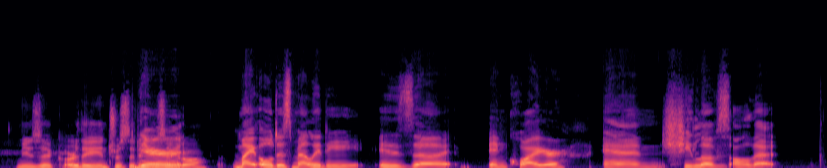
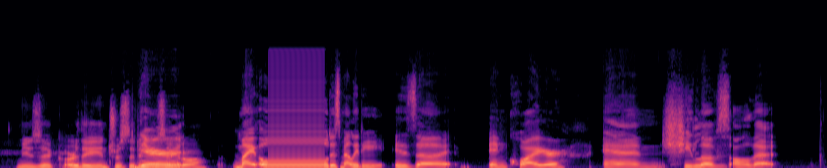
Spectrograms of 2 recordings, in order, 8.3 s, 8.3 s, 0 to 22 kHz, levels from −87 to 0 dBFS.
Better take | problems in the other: first | audio freezing; at 2.5 s for 0.5 s

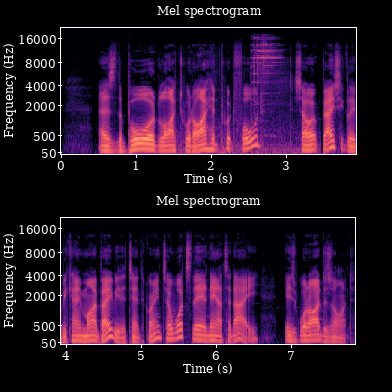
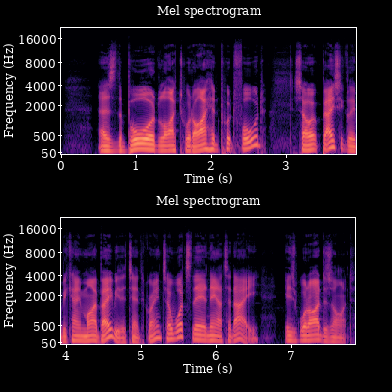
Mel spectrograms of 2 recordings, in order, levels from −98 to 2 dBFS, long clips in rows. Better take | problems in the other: second | clattering dishes; noticeable; from 1.5 to 3.5 s; peak 9 dB below the speech

